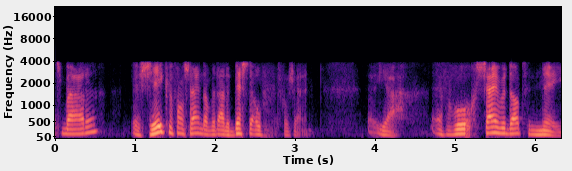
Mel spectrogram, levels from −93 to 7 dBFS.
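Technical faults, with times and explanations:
Throughout, G.729 codec. The speech is carried at 8 kbit/s, and the damage is plainly audible. The codec does not store the waveform. It rebuilds each 10 ms frame from a vocal tract filter, a pitch predictor and a few pulses per half-frame. That gives the speech a rough, synthetic edge. Nothing above 4 kHz gets through, so the top of the spectrum is missing.
0.93–0.99 s, 2.62–2.78 s and 5.13–5.23 s, VoIP packet loss concealed by the speech codec. Audio went missing for 30 ms before "zeker van zijn dat", then 120 ms between "we daar de beste" and "voor zijn", then 60 ms later on. The gaps fit one, four and two lost packets. The decoder filled each gap by extending its last pitch and filter at falling gain. The result is a stretched, fading sound. Because each frame builds on the previous one, the speech just after each gap is still affected.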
